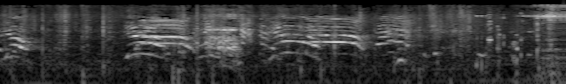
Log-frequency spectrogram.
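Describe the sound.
Children play with a simple plastic ball, several young voices shouting and calling out excitedly in overlapping bursts, lively, with a busy background of more kids.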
